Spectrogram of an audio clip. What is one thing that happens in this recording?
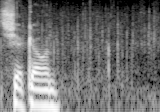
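A young man speaks briefly and close into a microphone.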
